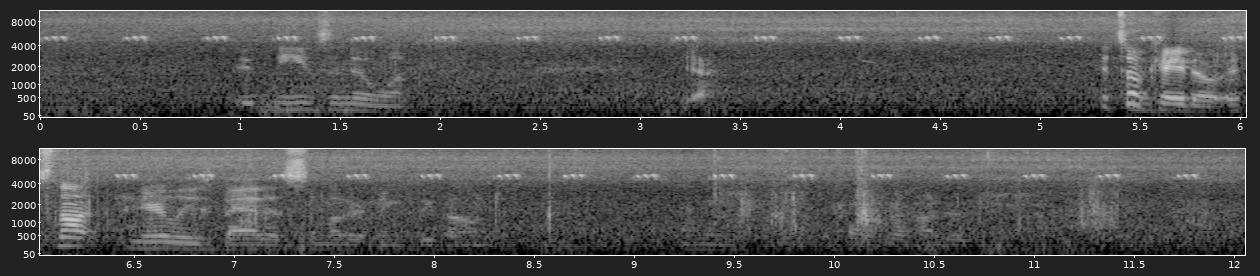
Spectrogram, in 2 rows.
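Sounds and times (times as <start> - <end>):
insect chirping: 0.0 - 12.0.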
